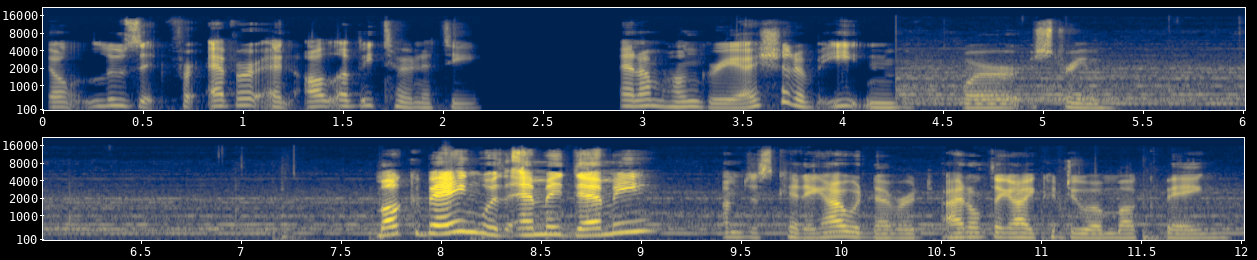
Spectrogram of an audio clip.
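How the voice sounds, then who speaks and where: A woman's voice: medium pitch, expressive, normal speed. A woman streaming a game in casual chat, playful and rambling, humming and scatting to herself, with a voice she calls witchy. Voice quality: self-described witchy voice. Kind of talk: casual live-stream chat while playing. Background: background music.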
